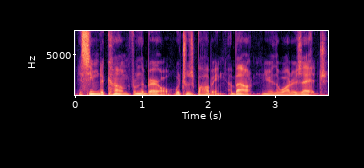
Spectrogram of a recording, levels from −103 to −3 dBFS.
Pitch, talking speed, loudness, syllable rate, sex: 90 Hz, 235 wpm, -21 LUFS, 5.8 syllables/s, male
